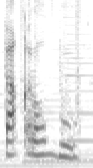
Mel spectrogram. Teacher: hukum bacaannya qalqalah sugro yang alasannya huruf qaf berharokat sukun ada di tengah kalimat atau di tengah kata.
